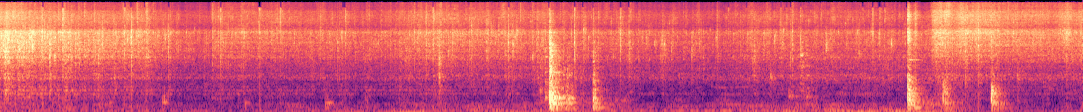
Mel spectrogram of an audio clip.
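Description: Onions sauté over medium heat in a pan for hotel-style vadacurry, with a continuous moderate sizzle and a few sharp scrapes and knocks from stirring.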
